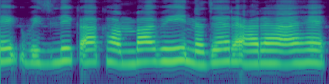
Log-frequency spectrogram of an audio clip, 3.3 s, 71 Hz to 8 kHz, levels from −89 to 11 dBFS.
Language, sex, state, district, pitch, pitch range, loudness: Hindi, female, Jharkhand, Deoghar, 240 Hz, 230-255 Hz, -14 LUFS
